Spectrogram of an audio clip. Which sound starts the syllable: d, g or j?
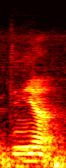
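d. The syllable is said as d plus nya. This is the way in some regions. "In some parts of India they say the dnya"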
